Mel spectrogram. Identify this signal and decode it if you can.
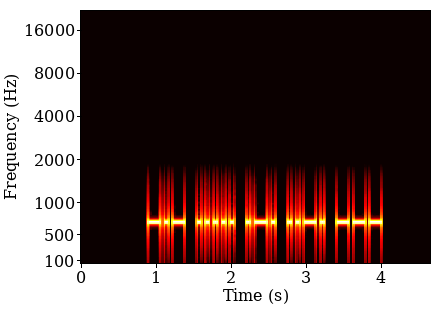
Morse code, heard as a keyed tone, about 22 wpm, 700 Hz. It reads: K5RFO
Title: USA Call Signs Repeated 2x 22wpm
